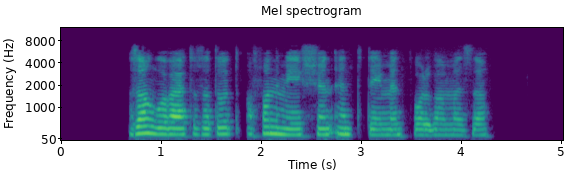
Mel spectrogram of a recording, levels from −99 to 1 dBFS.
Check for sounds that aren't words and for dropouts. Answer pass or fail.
pass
